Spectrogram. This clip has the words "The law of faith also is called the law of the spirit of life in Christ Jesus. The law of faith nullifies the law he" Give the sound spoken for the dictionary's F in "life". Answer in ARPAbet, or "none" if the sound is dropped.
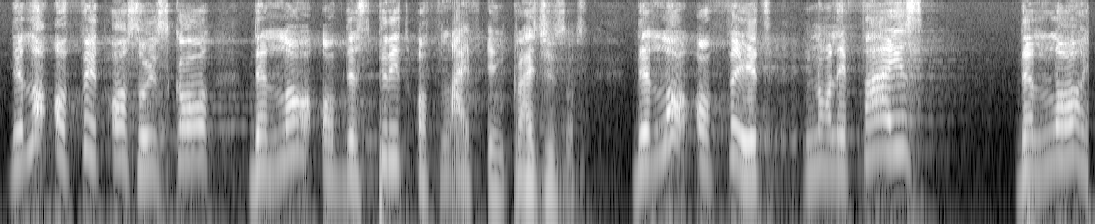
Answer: F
